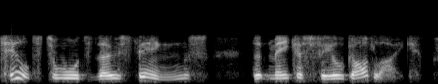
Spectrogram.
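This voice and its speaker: Here a man speaks at a fairly slow pace with a British accent. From United Kingdom. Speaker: theologian and professor. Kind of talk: interview.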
